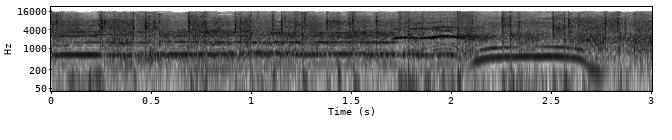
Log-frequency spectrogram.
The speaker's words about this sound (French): Applaudissements, ouais, allez.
